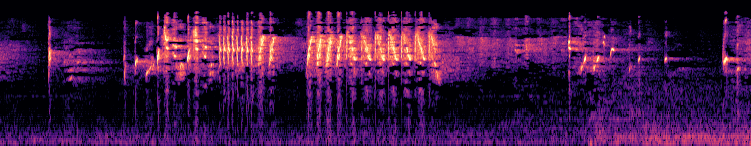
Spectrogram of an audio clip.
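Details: An excited European goldfinch performs its mating song with a dance, a display breeders prize. After a few isolated chirps come two rapid bursts of bright, jingling twitters, then sparse high notes, with a faint low rumble near the end.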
